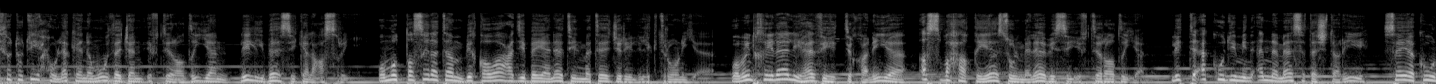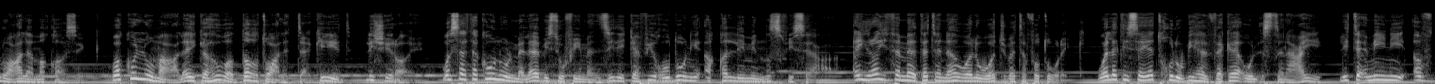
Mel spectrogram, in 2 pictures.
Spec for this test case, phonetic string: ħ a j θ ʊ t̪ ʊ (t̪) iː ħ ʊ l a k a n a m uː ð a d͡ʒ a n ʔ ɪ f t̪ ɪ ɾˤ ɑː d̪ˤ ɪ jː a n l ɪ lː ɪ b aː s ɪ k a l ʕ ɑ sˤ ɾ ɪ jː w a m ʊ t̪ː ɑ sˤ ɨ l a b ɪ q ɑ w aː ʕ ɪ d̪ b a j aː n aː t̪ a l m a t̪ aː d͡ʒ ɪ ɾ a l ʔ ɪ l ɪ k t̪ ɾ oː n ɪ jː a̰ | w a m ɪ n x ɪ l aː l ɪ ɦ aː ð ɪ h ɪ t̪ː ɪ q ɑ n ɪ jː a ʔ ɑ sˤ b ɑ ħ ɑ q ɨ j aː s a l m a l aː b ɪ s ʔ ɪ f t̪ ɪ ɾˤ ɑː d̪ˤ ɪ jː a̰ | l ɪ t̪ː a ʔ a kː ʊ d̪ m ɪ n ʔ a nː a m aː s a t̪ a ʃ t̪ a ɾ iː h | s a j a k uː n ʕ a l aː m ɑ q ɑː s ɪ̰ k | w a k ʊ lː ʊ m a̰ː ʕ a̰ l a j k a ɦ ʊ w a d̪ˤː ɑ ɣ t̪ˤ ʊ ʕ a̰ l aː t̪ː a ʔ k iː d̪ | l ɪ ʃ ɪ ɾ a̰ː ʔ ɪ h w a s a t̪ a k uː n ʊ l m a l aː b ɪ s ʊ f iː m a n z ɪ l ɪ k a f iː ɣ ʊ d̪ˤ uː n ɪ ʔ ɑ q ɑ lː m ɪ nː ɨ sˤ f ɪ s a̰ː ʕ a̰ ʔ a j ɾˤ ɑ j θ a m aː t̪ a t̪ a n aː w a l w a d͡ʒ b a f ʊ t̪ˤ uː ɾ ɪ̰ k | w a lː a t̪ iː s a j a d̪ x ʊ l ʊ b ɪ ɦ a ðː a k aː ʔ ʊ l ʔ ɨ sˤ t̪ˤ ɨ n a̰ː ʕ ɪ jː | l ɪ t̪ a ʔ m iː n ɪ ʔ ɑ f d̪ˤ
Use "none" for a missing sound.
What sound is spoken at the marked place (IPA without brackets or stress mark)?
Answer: t̪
